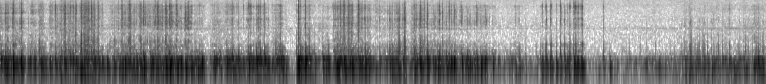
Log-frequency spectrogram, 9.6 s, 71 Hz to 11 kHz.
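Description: Long nails scratch the hollow metal mesh head of a black microphone, making a dense, scratchy rustle with a strong low hum around 200–300 Hz and brief dips in between. The scratching settles into a quieter, gripping rub near the end as the fingers close around the grille.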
